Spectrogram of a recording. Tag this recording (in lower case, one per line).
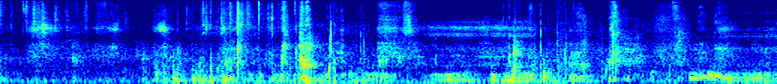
pets
animal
